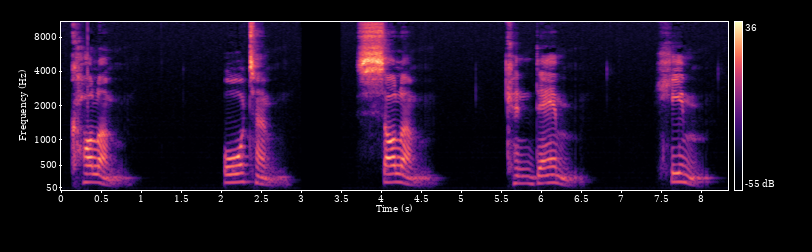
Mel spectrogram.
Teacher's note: In all of these words, we are not pronouncing the N. We are just making that /m/ sound.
